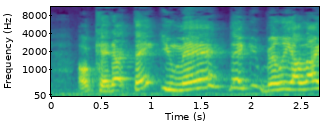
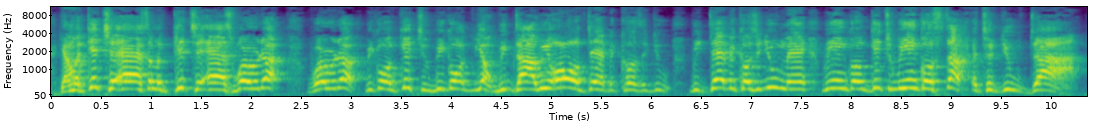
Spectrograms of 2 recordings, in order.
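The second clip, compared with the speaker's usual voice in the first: taunting dream voice; 10 semitones higher than usual. A narrator's reading. Dream voice taunting sleeping Dwayne, high and jeering. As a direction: voice the dream tormentor jeering at him. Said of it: "continued to taunt".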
